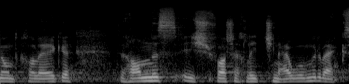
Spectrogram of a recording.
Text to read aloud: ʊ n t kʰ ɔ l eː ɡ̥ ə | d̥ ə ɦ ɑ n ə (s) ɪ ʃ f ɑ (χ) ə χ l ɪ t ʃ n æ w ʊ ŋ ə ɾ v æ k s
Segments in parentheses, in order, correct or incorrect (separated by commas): correct, incorrect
